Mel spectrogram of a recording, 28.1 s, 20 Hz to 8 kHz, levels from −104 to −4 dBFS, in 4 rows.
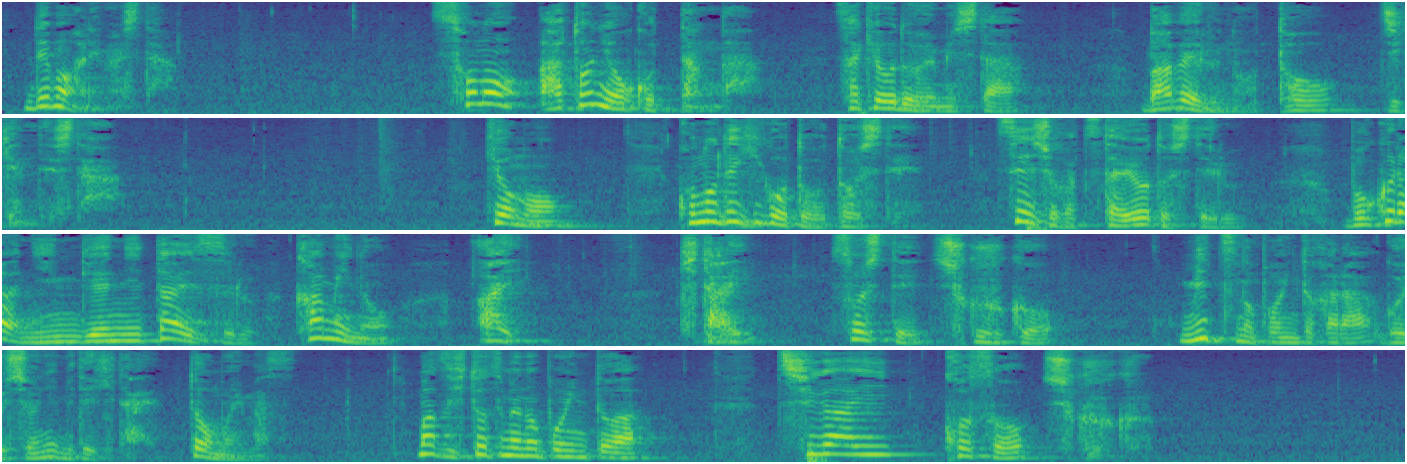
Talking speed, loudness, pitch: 230 characters per minute, -23 LUFS, 165 Hz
